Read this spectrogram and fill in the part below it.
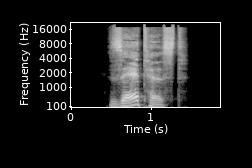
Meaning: inflection of säen: 1. second-person singular preterite 2. second-person singular subjunctive II
- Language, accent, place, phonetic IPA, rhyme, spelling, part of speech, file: German, Germany, Berlin, [ˈzɛːtəst], -ɛːtəst, sätest, verb, De-sätest.ogg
